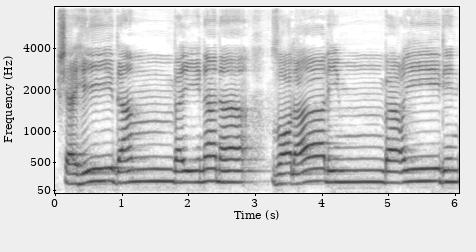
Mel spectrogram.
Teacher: تنوین کے بعد با آ رہی ہے تو ہم تنوین کو میم میں بدل رہے ہیں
